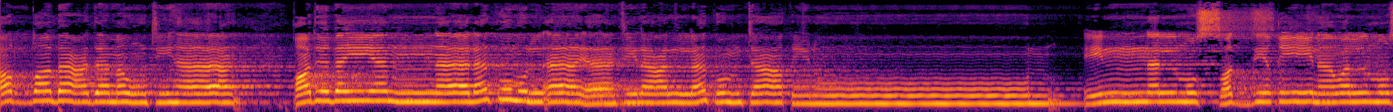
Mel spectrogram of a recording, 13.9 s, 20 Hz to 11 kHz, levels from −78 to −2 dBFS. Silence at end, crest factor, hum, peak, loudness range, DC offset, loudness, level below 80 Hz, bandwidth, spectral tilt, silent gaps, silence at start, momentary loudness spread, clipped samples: 0 s; 16 dB; none; -2 dBFS; 4 LU; under 0.1%; -17 LUFS; -58 dBFS; 11 kHz; -4.5 dB/octave; none; 0 s; 6 LU; under 0.1%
